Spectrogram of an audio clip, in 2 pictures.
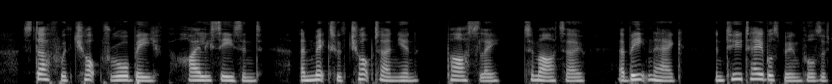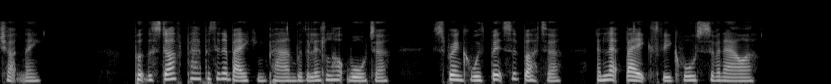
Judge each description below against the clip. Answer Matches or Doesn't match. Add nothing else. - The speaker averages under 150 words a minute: Doesn't match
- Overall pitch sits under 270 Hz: Matches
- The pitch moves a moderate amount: Matches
